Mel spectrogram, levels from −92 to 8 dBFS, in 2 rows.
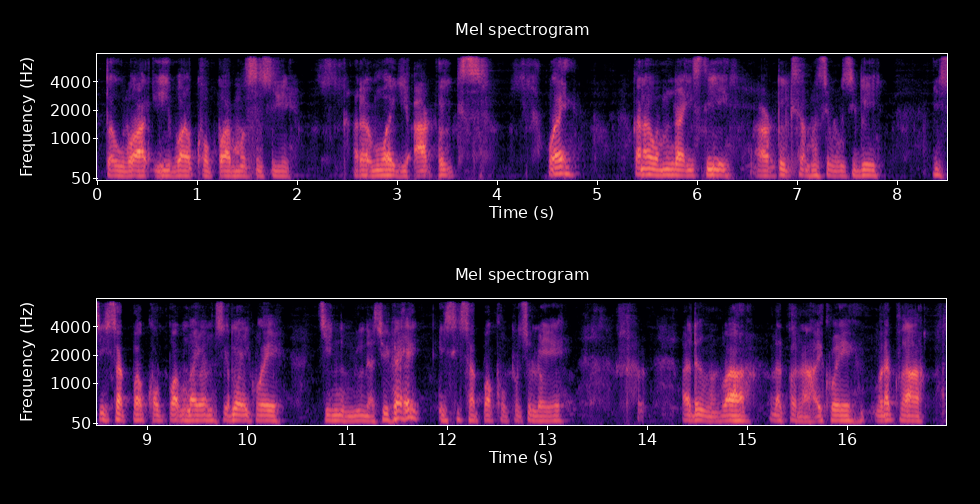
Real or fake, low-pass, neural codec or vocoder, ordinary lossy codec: fake; 7.2 kHz; codec, 24 kHz, 1.5 kbps, HILCodec; none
